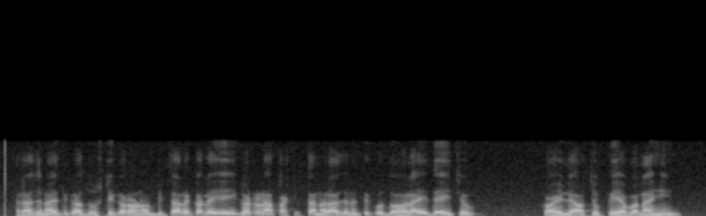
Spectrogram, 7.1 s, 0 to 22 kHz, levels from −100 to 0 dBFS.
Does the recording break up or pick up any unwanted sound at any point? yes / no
no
